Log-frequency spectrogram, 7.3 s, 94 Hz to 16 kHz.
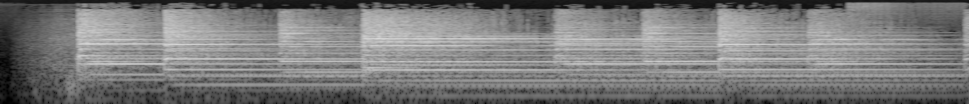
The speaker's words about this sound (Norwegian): Det er første gang på 60 år at klokkene i Big Ben kimer utenom sine faste tider. Den gang, i 1952, var det i anledning begravelsen til kong Georg 6. Nå er anledningen muntrere. Det er første dag av de 30. olympiske sommerleker.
